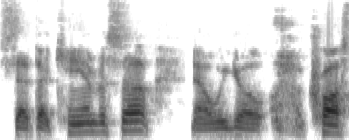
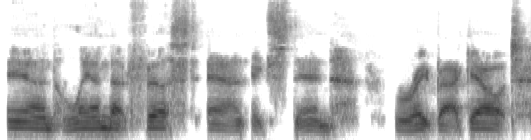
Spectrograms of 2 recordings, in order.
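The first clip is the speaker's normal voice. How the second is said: slow, controlled; 6 semitones lower, slower than usual. Shown as a demonstration. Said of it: "That's about the speed we want".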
